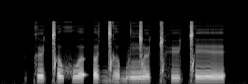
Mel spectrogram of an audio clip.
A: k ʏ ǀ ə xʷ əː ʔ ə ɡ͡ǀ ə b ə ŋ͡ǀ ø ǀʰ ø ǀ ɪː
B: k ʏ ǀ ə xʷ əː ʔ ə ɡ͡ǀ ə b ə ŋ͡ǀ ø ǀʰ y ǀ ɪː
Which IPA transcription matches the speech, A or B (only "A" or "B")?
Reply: B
